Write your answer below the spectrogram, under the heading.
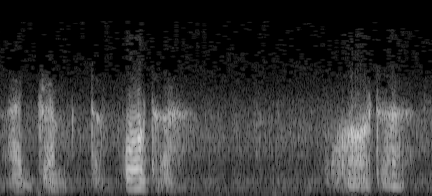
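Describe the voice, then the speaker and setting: A man's voice: slow pace, lightly acted. A male actor playing a young adventurer who narrates his own journey in an old radio drama, in an earnest, dramatic manner. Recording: old lo-fi radio broadcast, faint hiss.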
